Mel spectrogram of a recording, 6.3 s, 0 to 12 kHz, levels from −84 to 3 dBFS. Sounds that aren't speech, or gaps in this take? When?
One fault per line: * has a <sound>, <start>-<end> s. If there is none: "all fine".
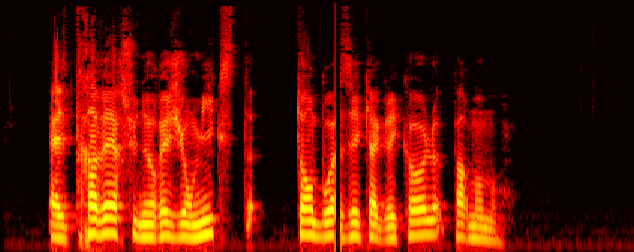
* has a dropout, 3.3-3.4 s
